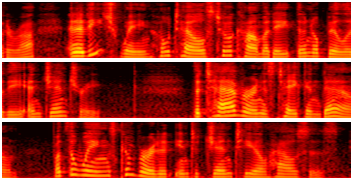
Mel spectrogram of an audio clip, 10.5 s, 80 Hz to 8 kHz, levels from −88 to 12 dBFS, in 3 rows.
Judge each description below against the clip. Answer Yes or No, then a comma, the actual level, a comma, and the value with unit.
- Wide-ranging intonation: No, average, 4.9 semitones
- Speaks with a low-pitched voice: No, medium, 165 Hz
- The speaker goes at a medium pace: No, slow, 130 wpm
